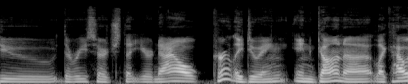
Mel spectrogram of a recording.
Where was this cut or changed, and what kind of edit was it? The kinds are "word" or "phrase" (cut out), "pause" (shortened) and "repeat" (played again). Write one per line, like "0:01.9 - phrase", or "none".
0:02.1 - pause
